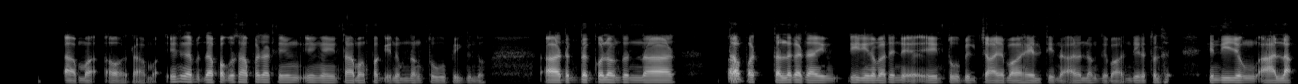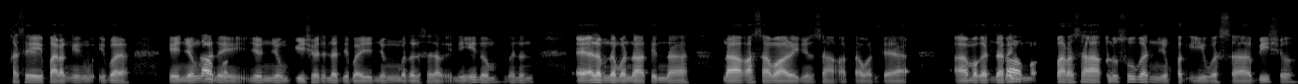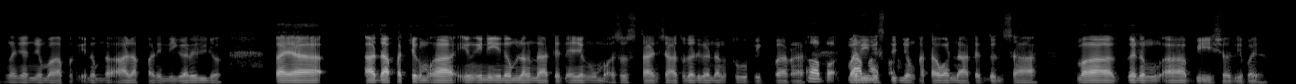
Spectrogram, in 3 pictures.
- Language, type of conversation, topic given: Filipino, unstructured, Ano ang ginagawa mo araw-araw para mapanatili ang kalusugan mo?
- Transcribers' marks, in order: none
